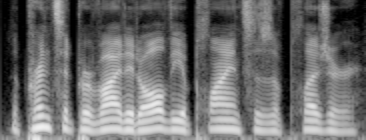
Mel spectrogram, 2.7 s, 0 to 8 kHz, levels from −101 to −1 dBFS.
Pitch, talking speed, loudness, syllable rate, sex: 145 Hz, 195 wpm, -16 LUFS, 6.2 syllables/s, male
